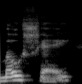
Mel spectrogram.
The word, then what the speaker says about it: Moshe: respect and Authority that Moshe walked in so when I say Moshe that the English transliteration would be Moses and I'm saying Moshe because that's how it would be pronounced in the Hebrew to the best of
